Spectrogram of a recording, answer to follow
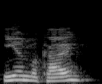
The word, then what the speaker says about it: Ian MacKaye: there you go excellent i mean uh er ian mckay did i pronounce that right that's correct yeah ian makai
